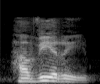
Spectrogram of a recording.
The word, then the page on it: haviri: Raga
